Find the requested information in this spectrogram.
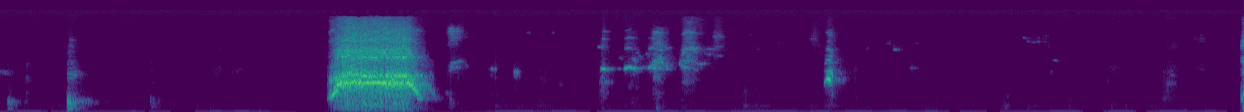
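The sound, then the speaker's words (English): One loud scream bursts out for under a second amid near silence, followed by a few faint, scattered squeaky vocal sounds and short clicks. “Why don't we just let out a big scream?”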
